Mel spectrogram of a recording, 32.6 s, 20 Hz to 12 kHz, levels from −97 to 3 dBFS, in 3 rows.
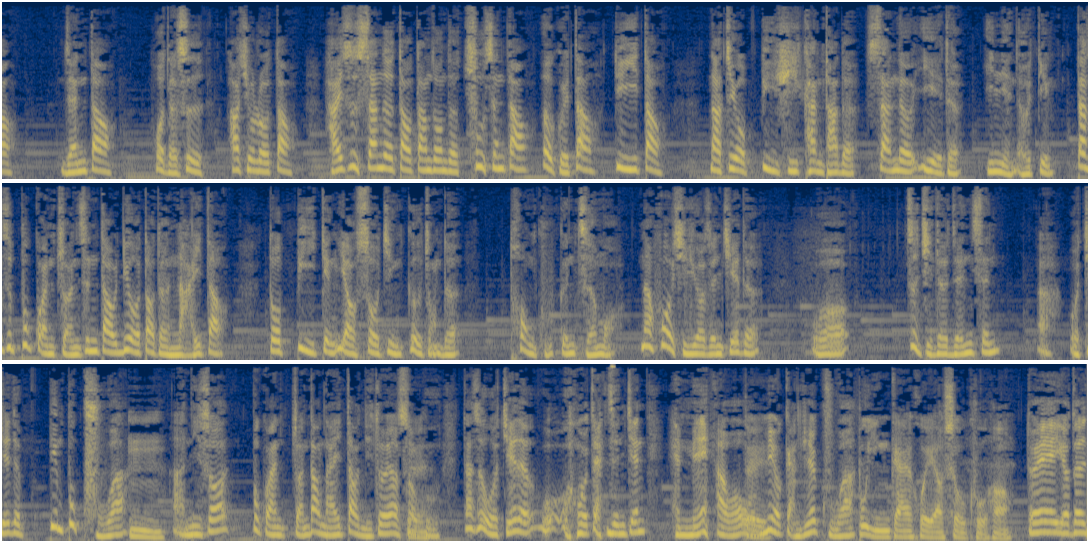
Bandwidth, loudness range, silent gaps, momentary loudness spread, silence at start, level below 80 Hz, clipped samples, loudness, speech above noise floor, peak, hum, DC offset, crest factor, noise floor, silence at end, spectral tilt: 12 kHz; 3 LU; none; 8 LU; 0 s; -46 dBFS; under 0.1%; -18 LUFS; 25 dB; -2 dBFS; none; under 0.1%; 16 dB; -43 dBFS; 0 s; -5 dB/octave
